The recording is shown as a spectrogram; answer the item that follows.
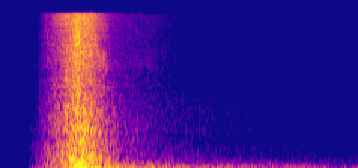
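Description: Whoosh transition sound effect: a sudden rushing swish that peaks about half a second in, then fades into a low rumble that dies away slowly.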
